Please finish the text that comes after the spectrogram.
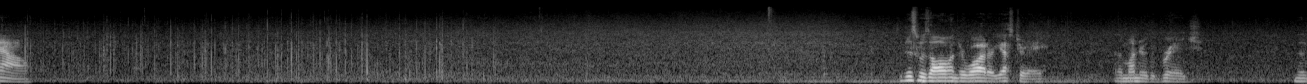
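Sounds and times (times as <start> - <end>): light rain pattering: 0.0 - 13.0.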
